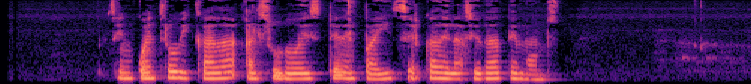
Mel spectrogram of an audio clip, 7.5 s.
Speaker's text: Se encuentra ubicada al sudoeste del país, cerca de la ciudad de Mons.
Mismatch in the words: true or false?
false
